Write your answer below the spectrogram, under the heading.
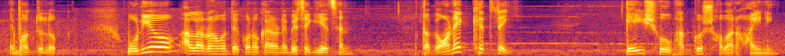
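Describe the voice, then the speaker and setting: A man with a Bangladeshi accent hosts a horror story show, narrating suspensefully to his listeners with drawn-out words and pauses. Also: a little high, a little mellow.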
